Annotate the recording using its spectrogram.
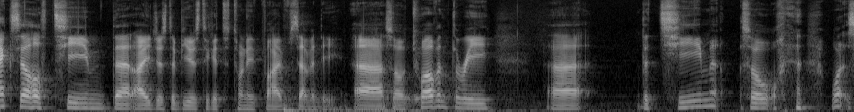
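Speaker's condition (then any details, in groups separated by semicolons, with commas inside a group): No condition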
